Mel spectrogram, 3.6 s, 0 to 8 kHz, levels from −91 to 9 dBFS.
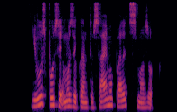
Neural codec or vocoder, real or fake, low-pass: none; real; 7.2 kHz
